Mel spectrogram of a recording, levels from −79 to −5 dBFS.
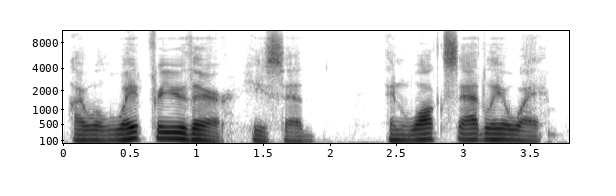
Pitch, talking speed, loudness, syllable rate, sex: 115 Hz, 190 wpm, -17 LUFS, 5.4 syllables/s, male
